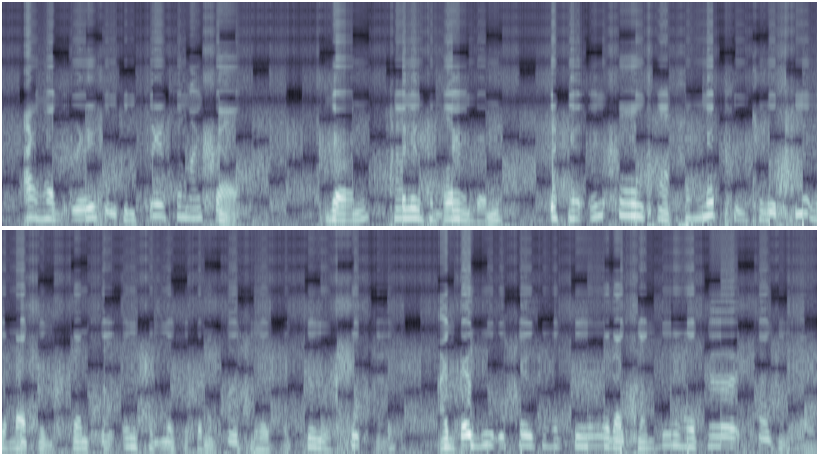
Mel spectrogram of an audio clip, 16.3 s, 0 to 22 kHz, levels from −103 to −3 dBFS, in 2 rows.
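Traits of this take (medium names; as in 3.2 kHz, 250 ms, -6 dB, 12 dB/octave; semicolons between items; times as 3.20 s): a quantiser's noise floor 6-bit, dither triangular; random-step tremolo; aliases and images of a low sample rate 3.6 kHz, jitter 0%; notches that jump at a steady rate 6 Hz 220–3900 Hz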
